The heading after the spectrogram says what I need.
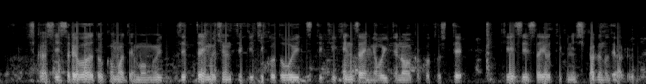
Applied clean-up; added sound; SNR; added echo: none; none; none; none.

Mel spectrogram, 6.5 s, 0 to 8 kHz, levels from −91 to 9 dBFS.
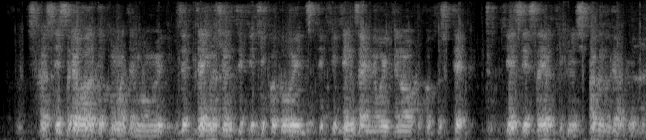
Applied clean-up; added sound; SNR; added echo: neural separator model SepFormer DNS4.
